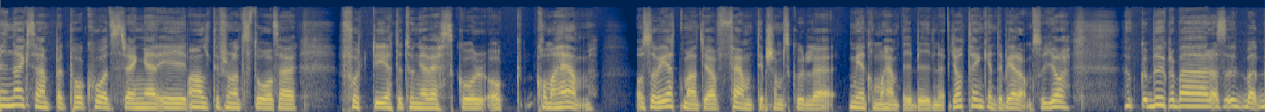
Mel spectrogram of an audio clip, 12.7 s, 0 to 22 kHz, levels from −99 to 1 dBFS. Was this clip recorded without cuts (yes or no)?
no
